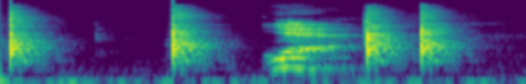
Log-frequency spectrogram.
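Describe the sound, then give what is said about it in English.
Sharp, clap-like smacks from packing a Timberwolf chewing tobacco can, four crisp hits spaced irregularly, with a brief voice heard between them. “So here is the sound of the Longhorn can. Well, actually, this is Timberwolf, so it's going to have to... Different it's, timber. It's not the same as the Longhorn, but here you go.”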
